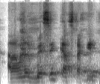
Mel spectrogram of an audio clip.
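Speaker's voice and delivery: normal talking voice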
